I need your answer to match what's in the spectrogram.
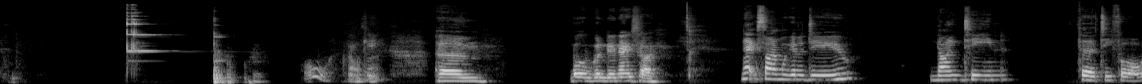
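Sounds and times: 
empty glass clinking: 0:01.3 - 0:02.6
speech: 0:03.6 - 0:05.0, 0:05.7 - 0:08.6, 0:09.3 - 0:10.2, 0:10.8 - 0:11.4.

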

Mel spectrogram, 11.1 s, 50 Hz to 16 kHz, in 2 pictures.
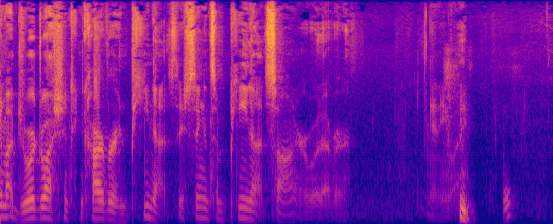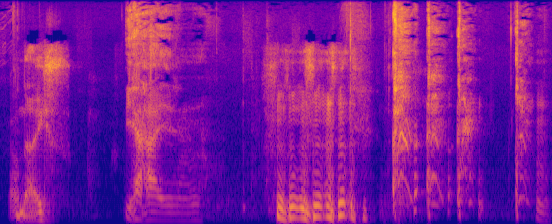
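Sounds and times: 
speech: 0:00.0 - 0:03.6, 0:04.2 - 0:06.2, 0:06.8 - 0:07.6, 0:08.2 - 0:10.0
coughing from candy stuck in the throat: 0:08.8 - 0:11.0
throat clearing from candy stuck in the throat: 0:09.5 - 0:11.0.

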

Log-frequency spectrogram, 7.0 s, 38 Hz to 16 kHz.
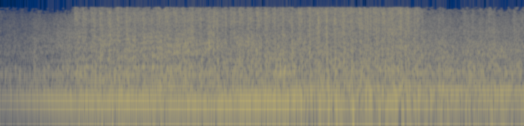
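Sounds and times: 
aircraft engine droning roar: 0:00.0 - 0:06.9
rapid rattling aircraft machine-gun fire: 0:01.0 - 0:05.8.

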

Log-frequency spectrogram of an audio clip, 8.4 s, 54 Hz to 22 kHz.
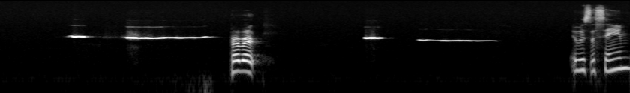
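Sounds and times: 
clear thin whistled tones: 0:00.9 - 0:03.0, 0:04.8 - 0:06.7
speech: 0:03.1 - 0:03.6, 0:07.8 - 0:08.3.

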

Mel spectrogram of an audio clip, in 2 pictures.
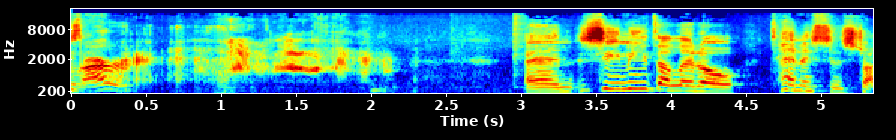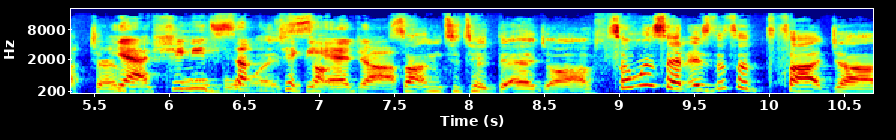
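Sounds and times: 
speech: 0:00.0 - 0:01.4, 0:03.0 - 0:10.6
person imitating a cougar growl: 0:00.0 - 0:02.3.

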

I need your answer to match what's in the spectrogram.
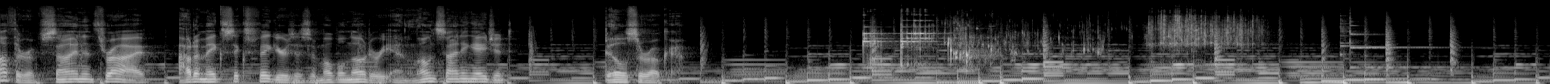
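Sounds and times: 
speech: 0:00.0 - 0:05.2, 0:06.0 - 0:06.9
steady music: 0:00.0 - 0:15.4
glasses clinking in a toast: 0:08.6 - 0:12.6.

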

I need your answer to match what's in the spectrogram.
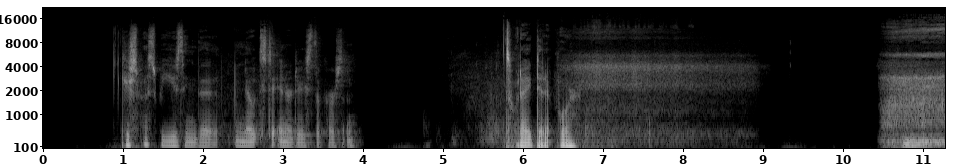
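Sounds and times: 
speech: 0:01.0 - 0:04.0, 0:05.9 - 0:07.0
loud forceful breathing: 0:06.7 - 0:09.1, 0:10.5 - 0:11.2.

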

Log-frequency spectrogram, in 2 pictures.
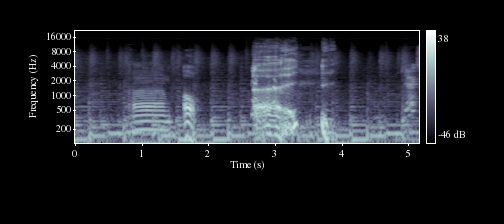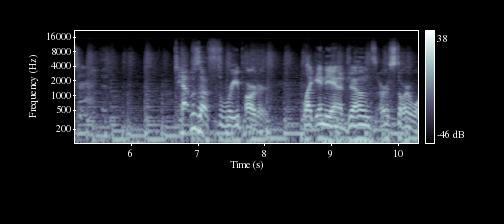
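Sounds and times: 
speech: 0:00.9 - 0:02.0, 0:02.6 - 0:03.9, 0:05.0 - 0:05.9, 0:06.7 - 0:10.3
close-miked burps against the microphone: 0:02.7 - 0:04.0.

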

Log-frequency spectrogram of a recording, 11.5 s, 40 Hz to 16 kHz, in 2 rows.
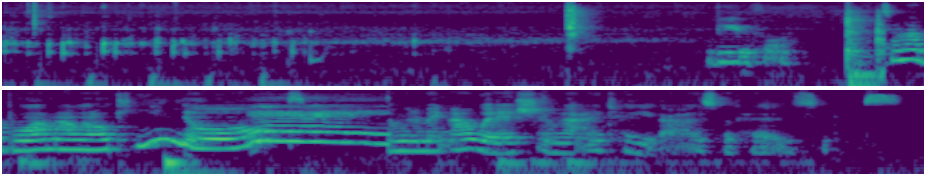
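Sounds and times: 
fizzing of carbonated bubbles in a drink: 0:00.0 - 0:03.9
speech: 0:04.5 - 0:07.6, 0:08.2 - 0:11.1.

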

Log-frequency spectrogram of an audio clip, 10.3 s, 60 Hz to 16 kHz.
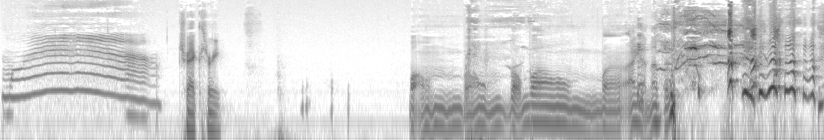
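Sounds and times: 
person imitating a cat meowing: 0:00.0 - 0:02.1
speech: 0:02.3 - 0:02.8, 0:05.1 - 0:08.6, 0:09.9 - 0:10.3
laughter: 0:08.0 - 0:10.3.

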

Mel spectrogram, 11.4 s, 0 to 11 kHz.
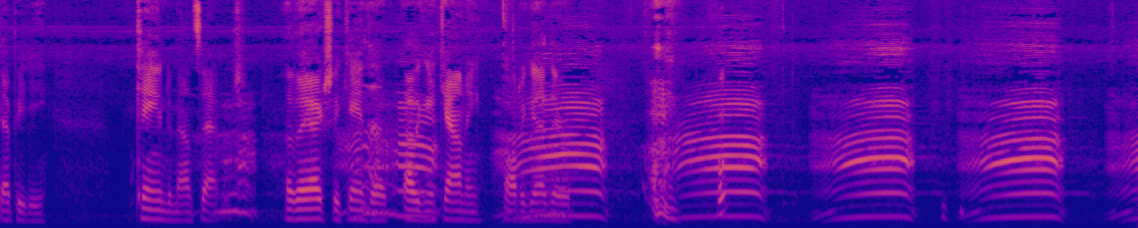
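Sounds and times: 
speech: 0:00.0 - 0:00.6, 0:01.4 - 0:07.8
cattle mooing: 0:02.1 - 0:02.6, 0:03.3 - 0:11.3.

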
